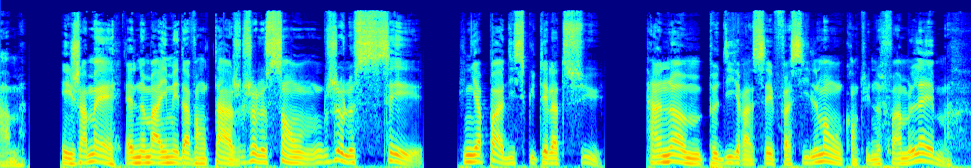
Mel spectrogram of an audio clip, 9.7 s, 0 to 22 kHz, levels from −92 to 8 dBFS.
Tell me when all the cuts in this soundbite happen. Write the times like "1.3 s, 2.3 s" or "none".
2.4 s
